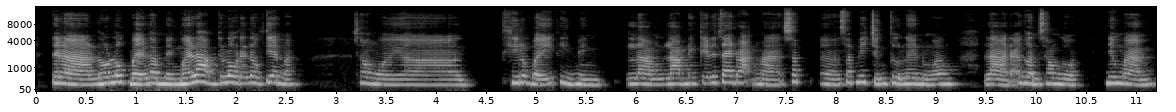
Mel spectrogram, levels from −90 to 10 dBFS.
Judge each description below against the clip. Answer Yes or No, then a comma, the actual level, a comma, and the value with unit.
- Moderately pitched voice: No, high, 220 Hz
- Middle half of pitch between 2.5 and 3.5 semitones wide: Yes, average, 3.1 semitones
